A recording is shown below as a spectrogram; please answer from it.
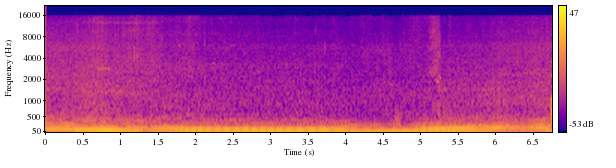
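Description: A VW Jetta TSI 2.0 with an exhaust diffuser, heard from inside the car as a deep, loud, continuous engine rumble that swells and eases slightly with the throttle.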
